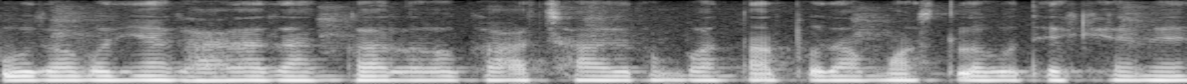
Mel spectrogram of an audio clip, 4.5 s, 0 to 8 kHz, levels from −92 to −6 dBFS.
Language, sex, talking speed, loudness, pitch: Angika, male, 150 wpm, -16 LUFS, 150 Hz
